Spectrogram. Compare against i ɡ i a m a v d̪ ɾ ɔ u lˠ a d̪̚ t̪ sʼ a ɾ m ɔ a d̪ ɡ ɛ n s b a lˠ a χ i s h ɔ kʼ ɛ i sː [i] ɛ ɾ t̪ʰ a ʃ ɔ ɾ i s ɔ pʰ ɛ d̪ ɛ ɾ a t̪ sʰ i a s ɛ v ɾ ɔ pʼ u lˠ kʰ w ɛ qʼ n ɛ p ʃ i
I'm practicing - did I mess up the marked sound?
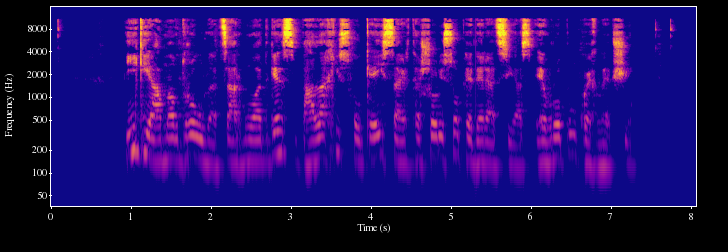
yes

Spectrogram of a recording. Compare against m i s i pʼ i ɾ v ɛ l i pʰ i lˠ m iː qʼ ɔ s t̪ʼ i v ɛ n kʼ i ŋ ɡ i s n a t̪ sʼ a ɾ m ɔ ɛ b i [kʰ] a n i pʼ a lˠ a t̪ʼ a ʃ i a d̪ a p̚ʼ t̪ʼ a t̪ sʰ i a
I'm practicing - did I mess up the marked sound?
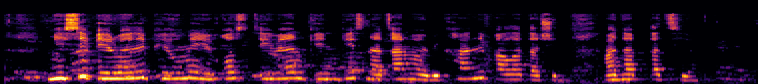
no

